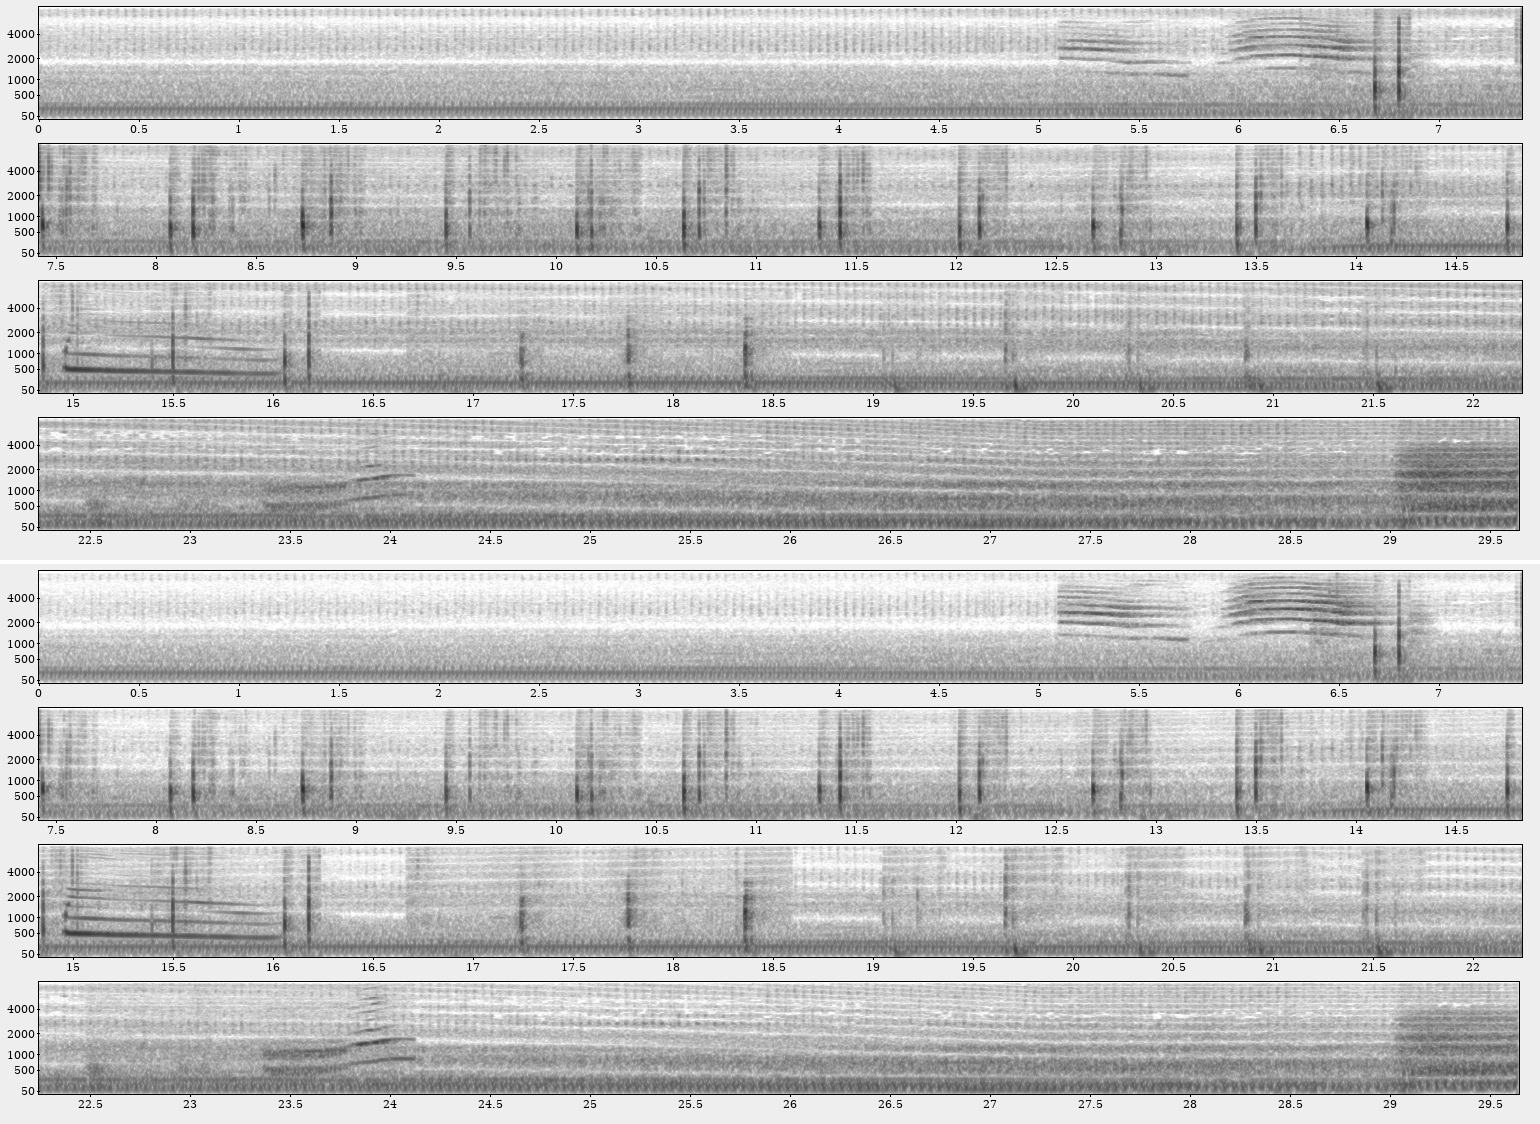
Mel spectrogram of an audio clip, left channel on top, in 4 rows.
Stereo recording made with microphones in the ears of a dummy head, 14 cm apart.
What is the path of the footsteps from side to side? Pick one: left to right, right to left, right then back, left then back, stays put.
left to right.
